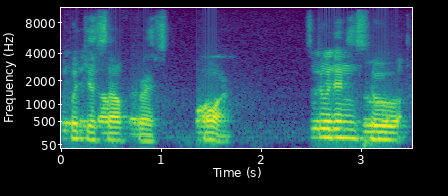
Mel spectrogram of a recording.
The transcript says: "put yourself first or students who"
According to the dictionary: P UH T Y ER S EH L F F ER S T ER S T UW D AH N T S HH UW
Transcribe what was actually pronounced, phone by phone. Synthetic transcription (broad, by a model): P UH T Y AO S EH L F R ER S AO S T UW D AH N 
